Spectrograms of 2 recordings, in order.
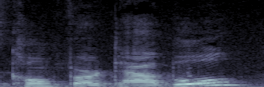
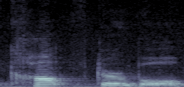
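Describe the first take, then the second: First: Every syllable of the word is pronounced. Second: A middle syllable is dropped in the word. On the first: The speaker calls it wrong. "it looks like it says comfortable" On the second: The speaker calls it right. "in English we say comfortable"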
